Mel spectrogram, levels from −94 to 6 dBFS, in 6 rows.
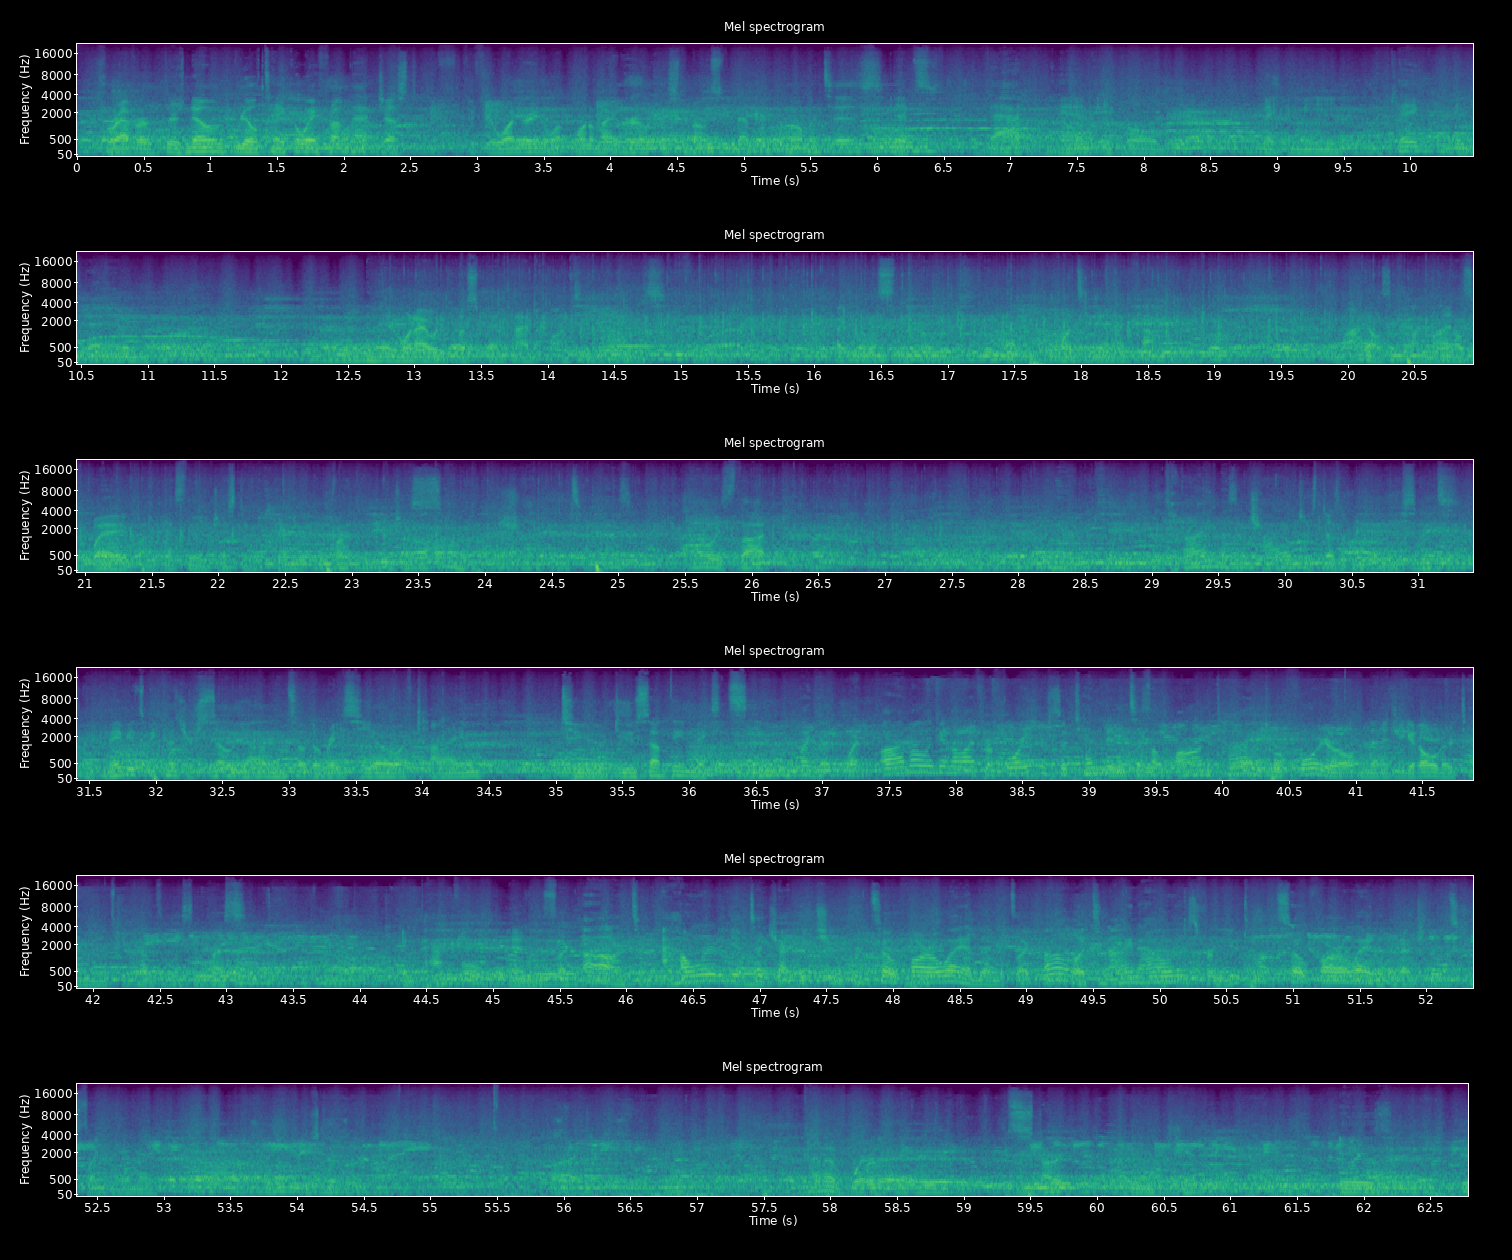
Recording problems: murmuring crowd; very loud; throughout; 1 dB above the speech

